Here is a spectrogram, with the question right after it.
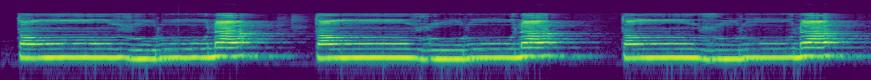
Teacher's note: ٹھیک ہے، گنہ ہوگا. نون کو اپنے مخرج سے ادا نہیں کریں گے بلکہ خیشوم جو ہے اس کے قریب جو ہے نون کا جو مخرج ہے وہاں سے ہم نون کو ادا کرتے ہوئے اخفاء کریں گے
